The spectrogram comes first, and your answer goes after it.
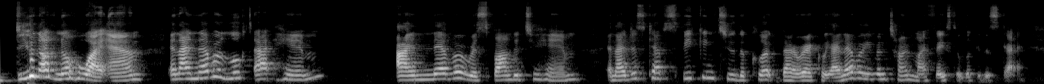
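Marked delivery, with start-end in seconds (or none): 0.1-1.4 loud mock shout with raised voice. Retelling how a man beside the speaker shouted: imitating a man shouting. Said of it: "starts beating his chest like this".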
